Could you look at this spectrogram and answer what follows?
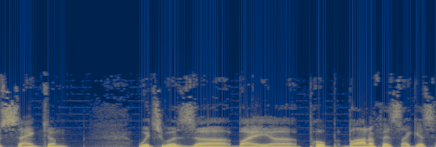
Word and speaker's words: Boniface: My specific reference, just so because I was asked about this really quickly, is Unum Sanctum, which was by Pope Boniface, I guess it's pronounced, B-O-N-I-F-A-C-E, the 8th.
